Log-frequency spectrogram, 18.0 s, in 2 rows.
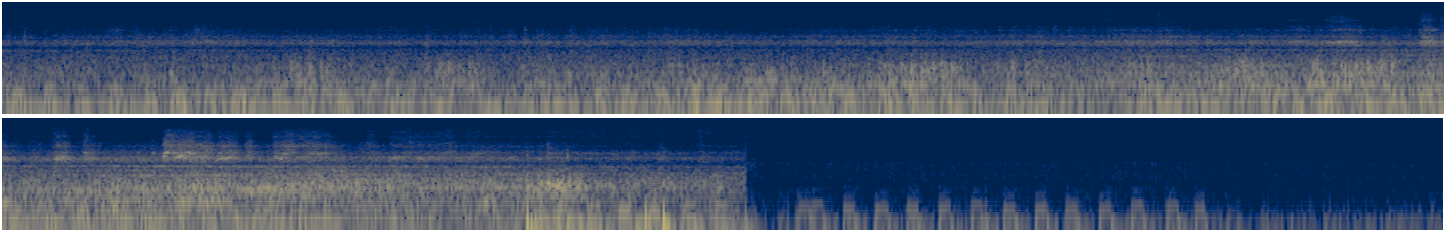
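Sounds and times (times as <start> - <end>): train wheels rushing on rails: 0.0 - 13.7
high wheel squeal: 6.9 - 13.7.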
